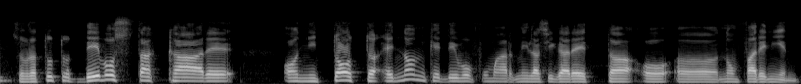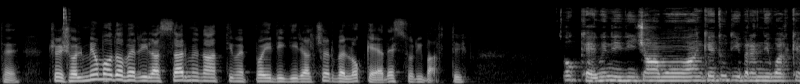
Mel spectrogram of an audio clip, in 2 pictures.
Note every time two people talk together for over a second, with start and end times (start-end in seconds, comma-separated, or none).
none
